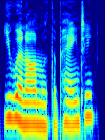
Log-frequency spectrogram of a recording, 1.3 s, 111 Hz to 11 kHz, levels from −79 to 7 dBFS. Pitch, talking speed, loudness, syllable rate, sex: 205 Hz, 275 wpm, -17 LUFS, 6.1 syllables/s, female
